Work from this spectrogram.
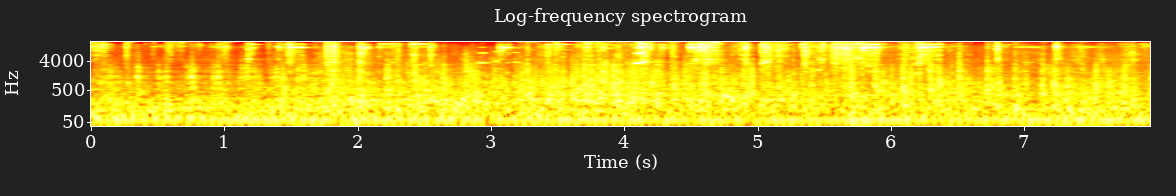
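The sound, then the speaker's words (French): A heavy excavator engine runs steadily while the machine works to lift and free a stuck vehicle, a loud, even, rumbling drone with faint rattling and no voices. “Donc la pelle va intervenir par le bas, il va falloir qu'on soulève le véhicule.”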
